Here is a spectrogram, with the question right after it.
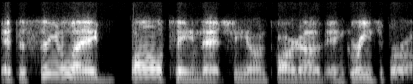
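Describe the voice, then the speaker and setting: A high-pitched man's voice with a Southern US accent. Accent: Southern US drawl. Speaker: wrestling announcer. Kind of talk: casual interview chat. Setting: phone call.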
